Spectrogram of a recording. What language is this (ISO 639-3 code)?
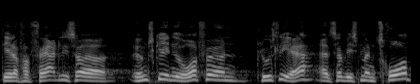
dan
